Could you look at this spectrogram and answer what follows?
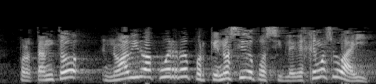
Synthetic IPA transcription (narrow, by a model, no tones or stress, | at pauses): po̞ɾt̪ant̪o̞no̞aβ̞iðoakwe̞ɾðo̞po̞ɾke̞no̞asiðo̞po̞siβle̞ðe̞xe̞mo̞zloai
